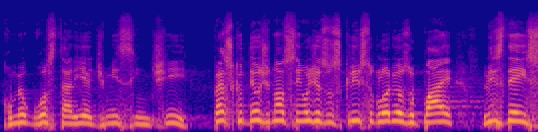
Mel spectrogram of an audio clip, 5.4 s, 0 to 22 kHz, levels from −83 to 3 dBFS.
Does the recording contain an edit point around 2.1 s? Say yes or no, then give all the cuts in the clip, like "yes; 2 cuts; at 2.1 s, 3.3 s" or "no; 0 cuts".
yes; 1 cut; at 2.1 s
